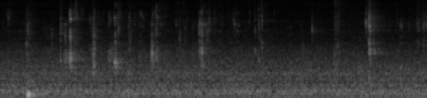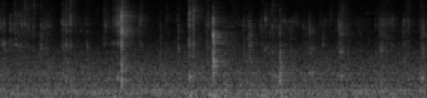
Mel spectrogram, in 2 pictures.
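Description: Chewing crispy fried galunggong fish, with scattered sharp crunchy clicks, the loudest about five and a half and six and a half seconds in.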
